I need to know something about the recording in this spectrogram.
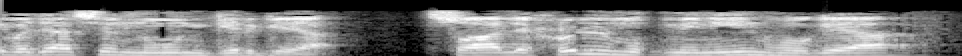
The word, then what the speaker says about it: صالح المؤمنین: سے نون گر گیا، صالح المؤمنین ہو گیا، لیکن یہاں واو کا تلفظ نہیں کیا جاتا، اس لیے کاتبان قرآن نے واو کی کتابت بھی ترک کر دی اور صالح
